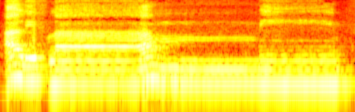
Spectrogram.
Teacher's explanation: Tapi kalau alif lam mim nggak boleh, karena lamnya ketemu mim maka harus diidghamkan.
